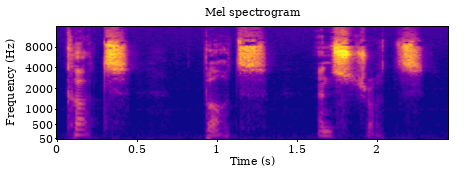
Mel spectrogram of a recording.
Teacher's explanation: southern english the earth sound was split into two distinct phonemes the vowel first unrounded and then lowered to become the open mid back · The vowel first unrounded and then lowered to become the open mid-back in some words such as cut, but, and strut.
